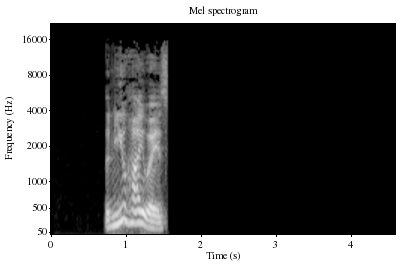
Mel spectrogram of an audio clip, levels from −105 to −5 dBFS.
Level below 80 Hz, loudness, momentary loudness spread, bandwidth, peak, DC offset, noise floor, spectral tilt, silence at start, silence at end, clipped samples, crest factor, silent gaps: -66 dBFS; -21 LUFS; 14 LU; 15 kHz; -6 dBFS; under 0.1%; under -90 dBFS; -5 dB/octave; 0.7 s; 3.05 s; under 0.1%; 20 dB; none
